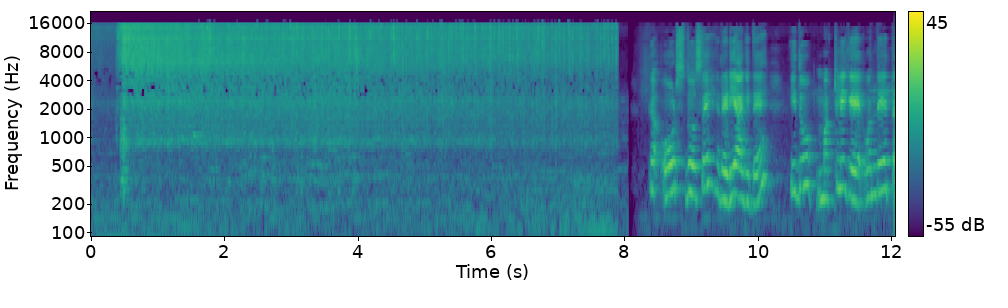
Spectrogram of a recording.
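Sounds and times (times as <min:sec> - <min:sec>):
dosa sizzling in oil: 0:00.0 - 0:08.1.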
